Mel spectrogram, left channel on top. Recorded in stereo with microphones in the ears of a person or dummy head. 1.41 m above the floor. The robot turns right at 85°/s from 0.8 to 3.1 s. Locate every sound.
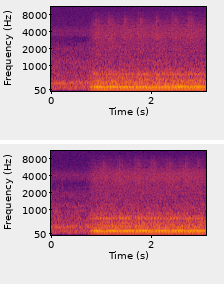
Only background noise.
